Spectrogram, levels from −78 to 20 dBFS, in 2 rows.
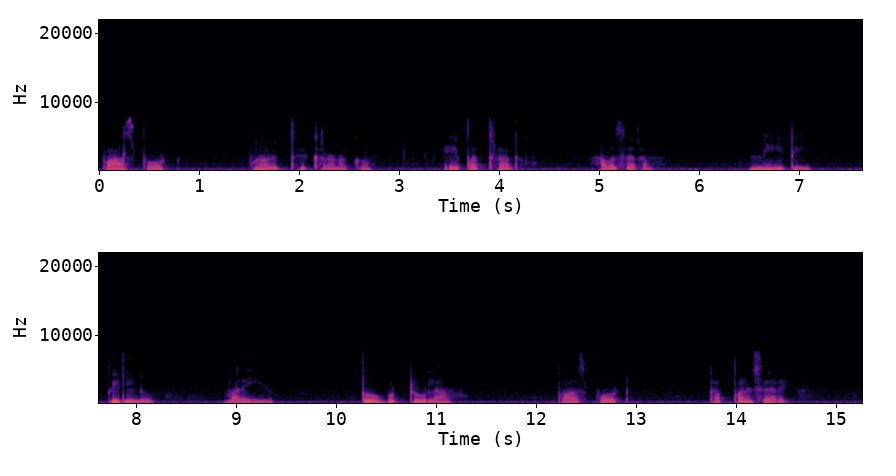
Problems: constant background noise, low volume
